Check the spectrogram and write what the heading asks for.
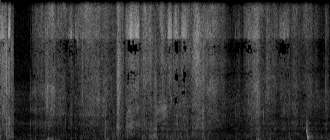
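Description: Faint rustling and scattered soft knocks, with one sharper knock near the end.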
